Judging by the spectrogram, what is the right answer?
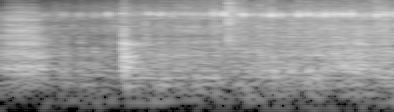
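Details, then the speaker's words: Rear gear cable re-housed on a nearly new bike with inline barrel adjuster, indexing after shifting one gear: chain keeps ticking fast against the cogs without settling. Poor rear shifting from low cable tension; limit screw also needed adjusting. "Need more tension. Hmm, which one should we use? I'll go with this one."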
